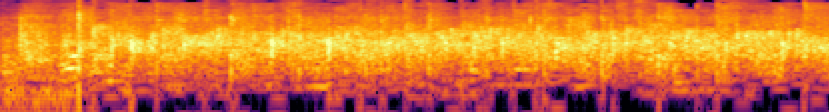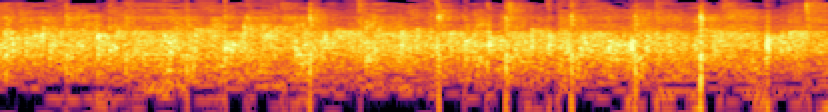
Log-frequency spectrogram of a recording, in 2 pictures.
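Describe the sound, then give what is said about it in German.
An audience applauds after a reading at a German-language gathering, with loud, dense, even clapping that holds steady without a break from start to finish. “Dürfen wir Ihnen einen kleinen Applaus geben für diese”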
